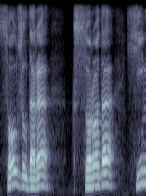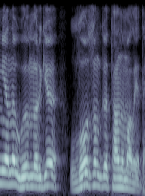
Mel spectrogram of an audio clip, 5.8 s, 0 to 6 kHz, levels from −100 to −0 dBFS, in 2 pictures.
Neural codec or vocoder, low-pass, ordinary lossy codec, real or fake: none; 5.4 kHz; none; real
